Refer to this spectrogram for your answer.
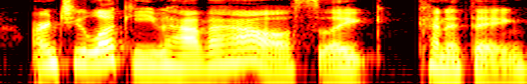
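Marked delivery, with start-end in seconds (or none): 0.2-1.6 mock sarcastic tone. Retelling a comment someone made about a flooded house: imitating a sarcastic remark. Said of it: "that was said in sarcasm".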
